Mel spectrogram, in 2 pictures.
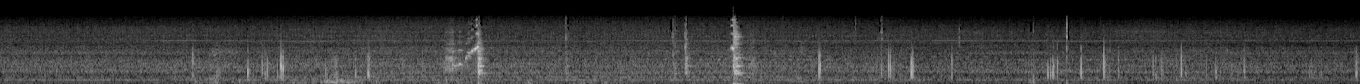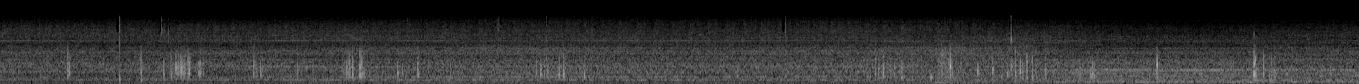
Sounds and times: Vehicle: 0.0 - 27.1.

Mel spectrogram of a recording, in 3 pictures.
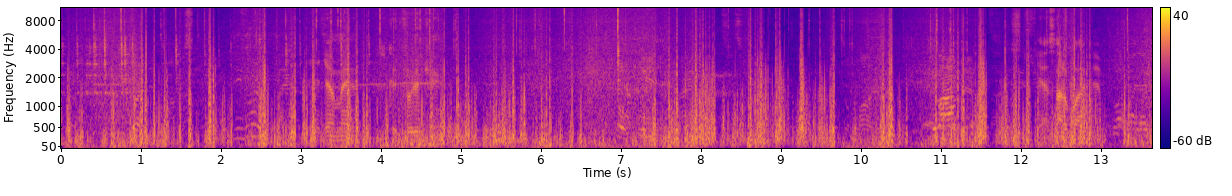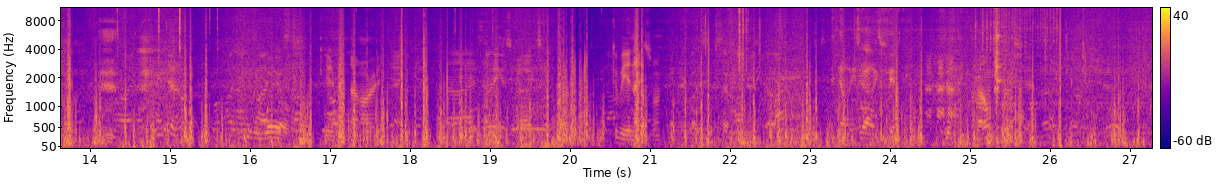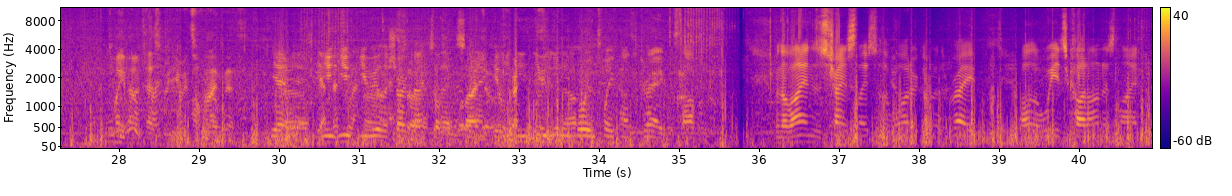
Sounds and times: Outside, rural or natural: 0.0 - 40.9
Speech: 27.8 - 35.4, 36.2 - 40.8.

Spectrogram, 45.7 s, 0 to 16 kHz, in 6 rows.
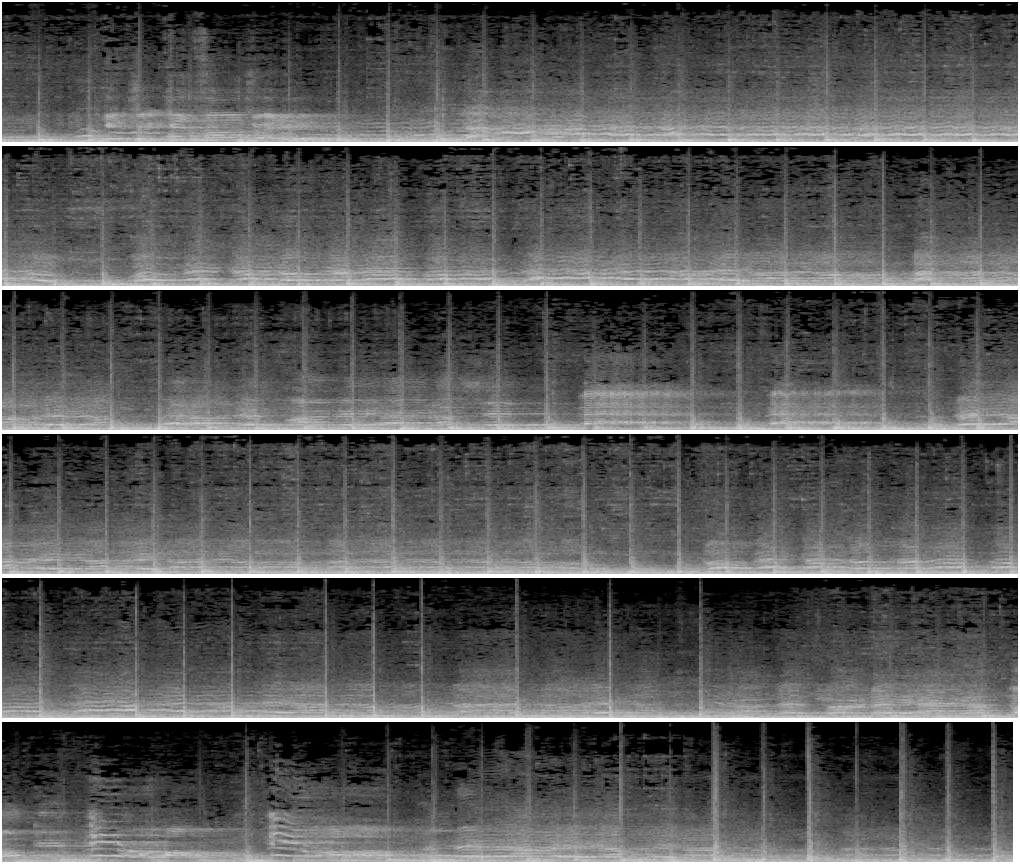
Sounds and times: Bass drum: 0.0 - 45.6.

